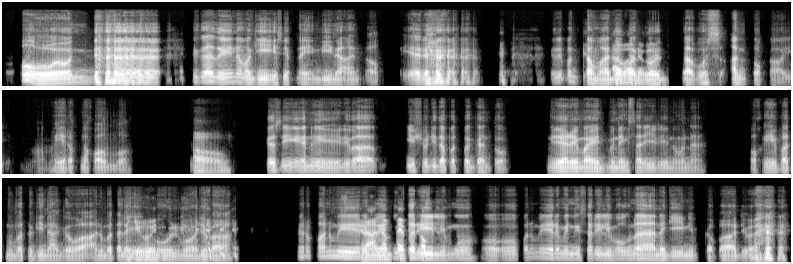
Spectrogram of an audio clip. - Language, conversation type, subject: Filipino, unstructured, Ano ang madalas mong gawin tuwing umaga para maging mas produktibo?
- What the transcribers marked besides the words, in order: laugh; unintelligible speech; chuckle; other background noise; laugh; in English: "pep talk"; chuckle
